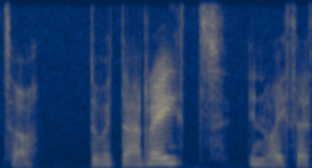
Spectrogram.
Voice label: "reit", Welsh

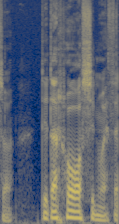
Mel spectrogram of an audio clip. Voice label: "rhos", welsh

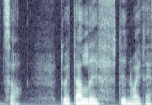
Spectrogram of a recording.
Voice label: "lifft", Welsh

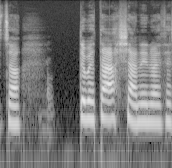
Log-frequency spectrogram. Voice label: "allan", Welsh

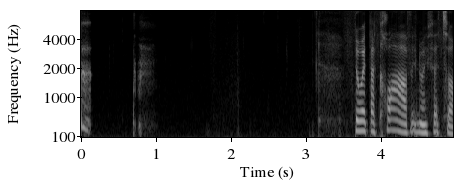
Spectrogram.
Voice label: "claf", Welsh

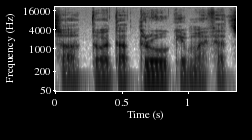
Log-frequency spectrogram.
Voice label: "drwg", Welsh

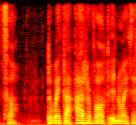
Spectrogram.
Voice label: "arfod", Welsh

